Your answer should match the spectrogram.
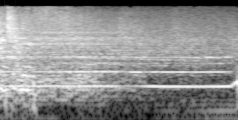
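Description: Breakdown in an electronic breaks/trap track: the drums and bass drop out and a held synth tone sits over a hissing noise wash that slowly fades.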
